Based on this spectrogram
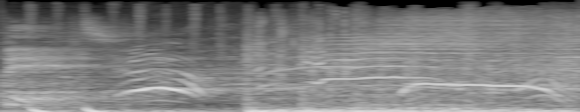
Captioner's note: cheering and applause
